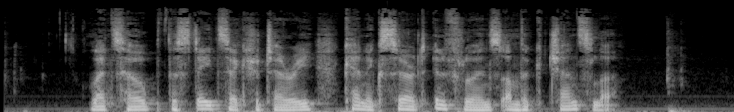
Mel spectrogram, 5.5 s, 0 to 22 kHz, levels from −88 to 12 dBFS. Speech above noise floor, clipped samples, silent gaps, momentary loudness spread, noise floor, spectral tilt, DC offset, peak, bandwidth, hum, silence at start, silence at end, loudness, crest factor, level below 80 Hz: 28 dB; under 0.1%; none; 6 LU; -41 dBFS; -4.5 dB/octave; under 0.1%; 0 dBFS; 15.5 kHz; none; 0.15 s; 0.35 s; -14 LUFS; 16 dB; -34 dBFS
